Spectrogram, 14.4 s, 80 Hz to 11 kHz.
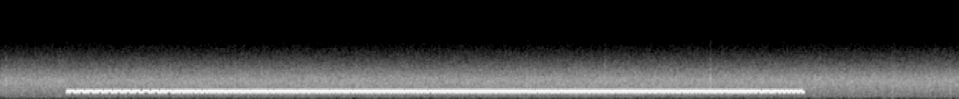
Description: NAVTEX (SITOR-B), 100 baud, 170 Hz shift, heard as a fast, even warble, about 1000 Hz centre, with radio static. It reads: AVEC SON EPOUSE DONT LE NOM DEMEURE INCONNU, IL EUT UN FILS,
